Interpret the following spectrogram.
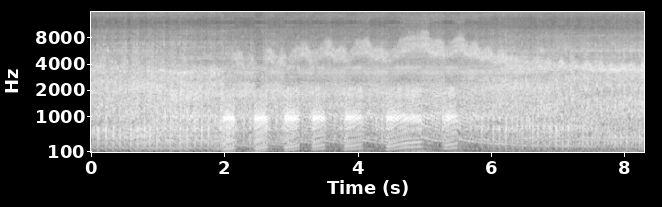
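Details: Homelite direct-drive trimmer unstarted for about two months, choke worked by screwdriver, started quickly: crisp two-stroke buzz revs up cleanly in quick blips and settles to an even high idle; runs well.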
